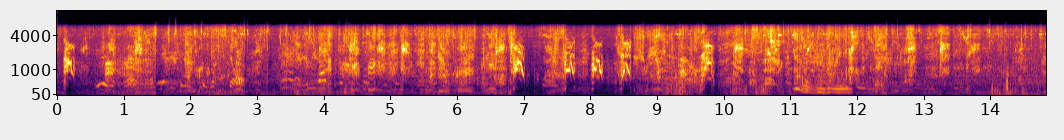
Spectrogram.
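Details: Dogs playing together at a dog park, including Chihuahuas Godzilla and Honey Badger, Bobo the pit bull and Bubba the white American bulldog; irregular bursts of barking and yapping mix with people talking throughout.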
